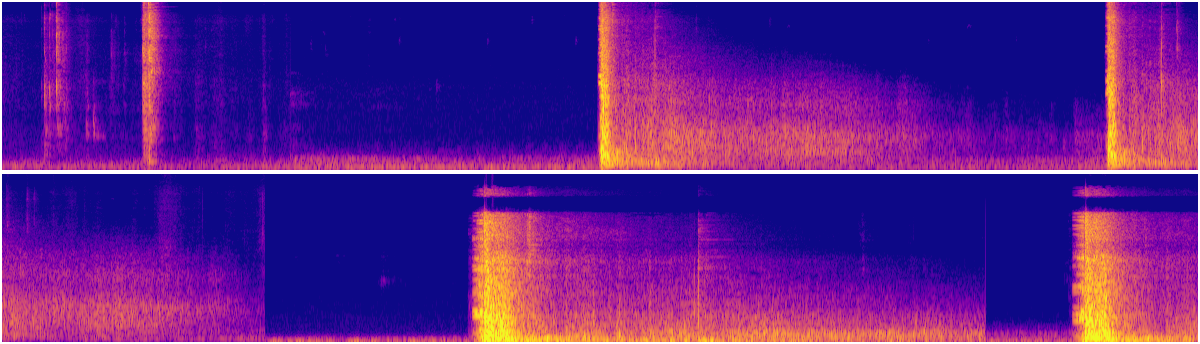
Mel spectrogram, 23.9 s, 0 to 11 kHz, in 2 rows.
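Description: A Remington 1100 shotgun firing slugs at a metal target 100 yards out, with several loud sharp outdoor blasts spaced seconds apart, each trailing off in a rolling echo, and the last two heavier and closer.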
